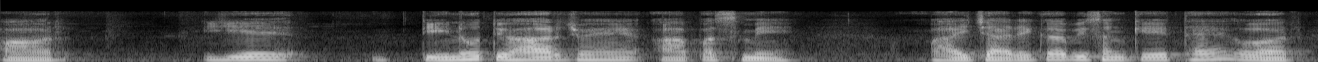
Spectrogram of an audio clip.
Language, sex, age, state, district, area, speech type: Urdu, male, 30-45, Uttar Pradesh, Gautam Buddha Nagar, urban, spontaneous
